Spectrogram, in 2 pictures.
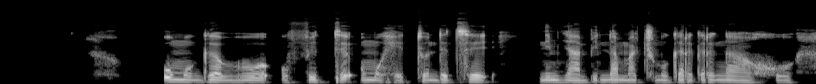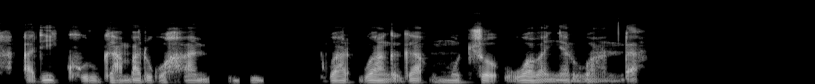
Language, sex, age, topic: Kinyarwanda, male, 18-24, government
